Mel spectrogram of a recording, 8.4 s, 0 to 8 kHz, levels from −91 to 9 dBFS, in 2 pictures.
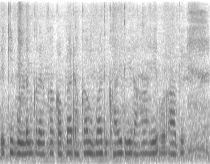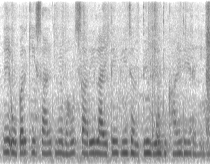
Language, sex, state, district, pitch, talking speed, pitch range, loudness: Hindi, female, Bihar, Saharsa, 200 Hz, 200 wpm, 195-205 Hz, -30 LUFS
